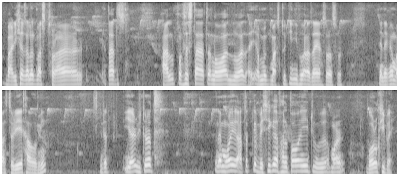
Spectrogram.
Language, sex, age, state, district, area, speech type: Assamese, male, 45-60, Assam, Darrang, rural, spontaneous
